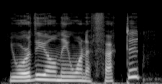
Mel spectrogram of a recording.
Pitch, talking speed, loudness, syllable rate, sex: 200 Hz, 220 wpm, -16 LUFS, 8.2 syllables/s, female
